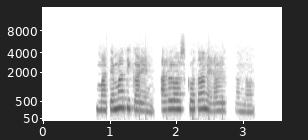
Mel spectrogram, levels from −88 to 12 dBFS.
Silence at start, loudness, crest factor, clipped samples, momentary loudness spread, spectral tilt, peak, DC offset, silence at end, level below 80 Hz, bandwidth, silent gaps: 0.8 s; -38 LUFS; 18 dB; under 0.1%; 17 LU; -3 dB/octave; -22 dBFS; under 0.1%; 0.45 s; -74 dBFS; 7 kHz; 1.67-1.75 s, 2.79-2.87 s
